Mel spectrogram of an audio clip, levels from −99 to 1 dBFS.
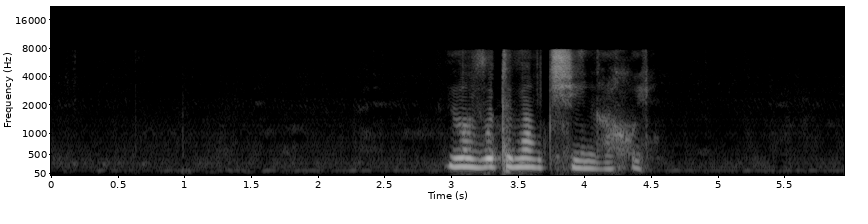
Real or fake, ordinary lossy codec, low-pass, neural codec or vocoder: fake; none; none; codec, 16 kHz, 2 kbps, FreqCodec, smaller model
